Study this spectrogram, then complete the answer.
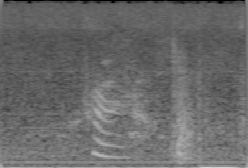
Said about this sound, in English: Door. I heard that door.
